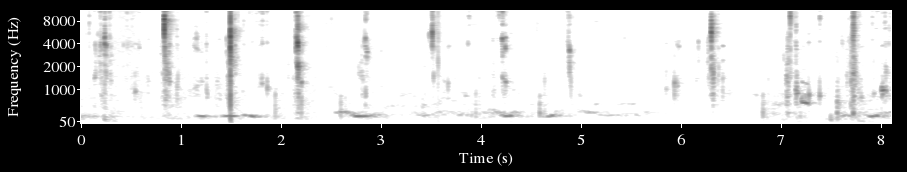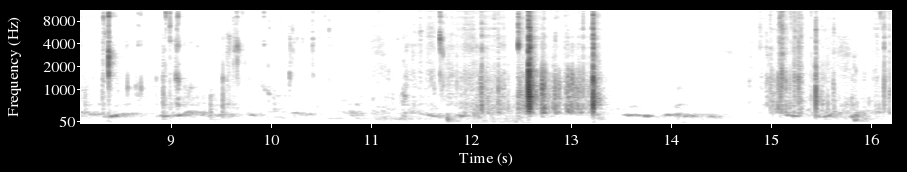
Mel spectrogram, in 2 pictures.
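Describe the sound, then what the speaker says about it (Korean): Close, quiet mouth sounds of someone chewing thick, dense homemade jelly. Sticky squishes and soft smacks repeat irregularly over a long stretch, with a few louder wet bursts near the end. "엄청 꾸덕해서 많이 씹어야 돼요."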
